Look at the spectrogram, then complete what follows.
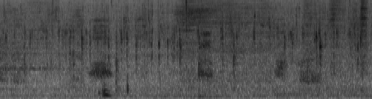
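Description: Eating noises from people eating very spicy food: short scattered mouth sounds and breaths, with light clicks of chopsticks against bowls.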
